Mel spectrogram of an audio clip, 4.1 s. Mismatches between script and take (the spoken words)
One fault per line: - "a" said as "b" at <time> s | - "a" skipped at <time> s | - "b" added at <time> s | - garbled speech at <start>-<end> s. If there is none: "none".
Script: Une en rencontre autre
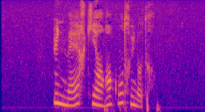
- "mère qui" added at 1.3 s
- "une" added at 2.6 s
